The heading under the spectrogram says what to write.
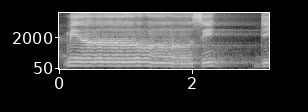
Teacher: Cara membacanya didengungkan dan disamarkan. Disamarkan antara bunyi nun dan sin. Artinya bukan berbunyi nun, bukan berbunyi sin, tapi samar di antara kedua-duanya. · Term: ikhfa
